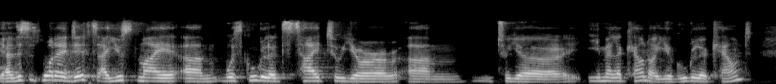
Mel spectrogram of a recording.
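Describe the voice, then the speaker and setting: A man with a German accent speaks at a fairly high pitch. He keeps a moderate pace with ordinary pitch variation. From Germany. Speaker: workshop participant. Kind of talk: workshop discussion. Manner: halting.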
